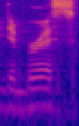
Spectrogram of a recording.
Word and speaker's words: debris: Debris the S is silent. I know. But it's I like to say de brrisk cuz it's more fun.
